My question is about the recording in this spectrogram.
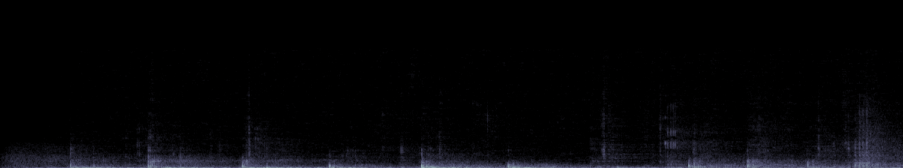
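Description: Footsteps on a wooden floor, a little under two steps a second.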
